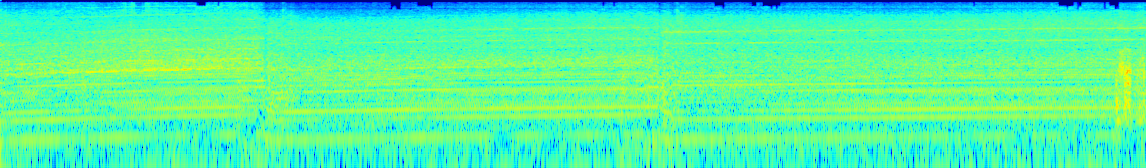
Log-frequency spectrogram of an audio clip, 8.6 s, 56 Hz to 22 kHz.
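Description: Ford Mustang GT4 engine in iRacing at Sonoma held in fourth gear, a steady droning rev with strong harmonic whine that dips at two gearshift-like breaks, close and loud with no talking.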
